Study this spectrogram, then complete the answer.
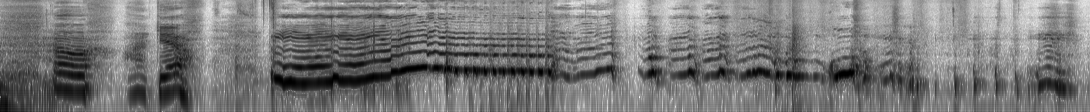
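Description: A man moans and hums loudly with pleasure, close by.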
